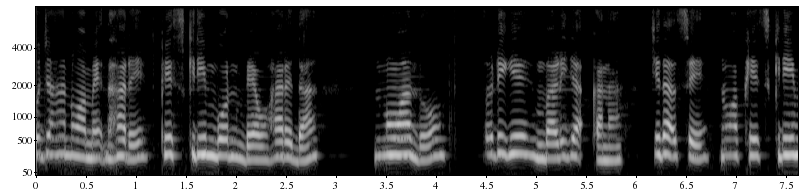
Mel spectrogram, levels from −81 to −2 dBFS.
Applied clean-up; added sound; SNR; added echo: neural mask model DeepFilterNet 3.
